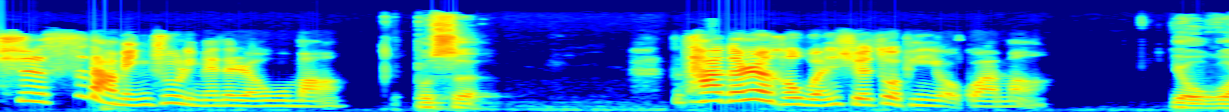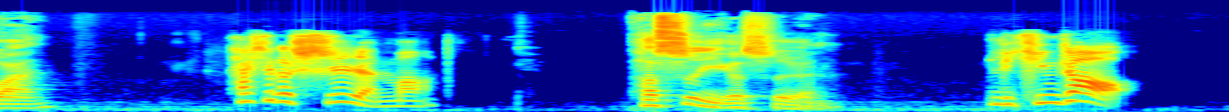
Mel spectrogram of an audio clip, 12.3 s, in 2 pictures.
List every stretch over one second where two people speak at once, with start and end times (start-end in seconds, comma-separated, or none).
none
